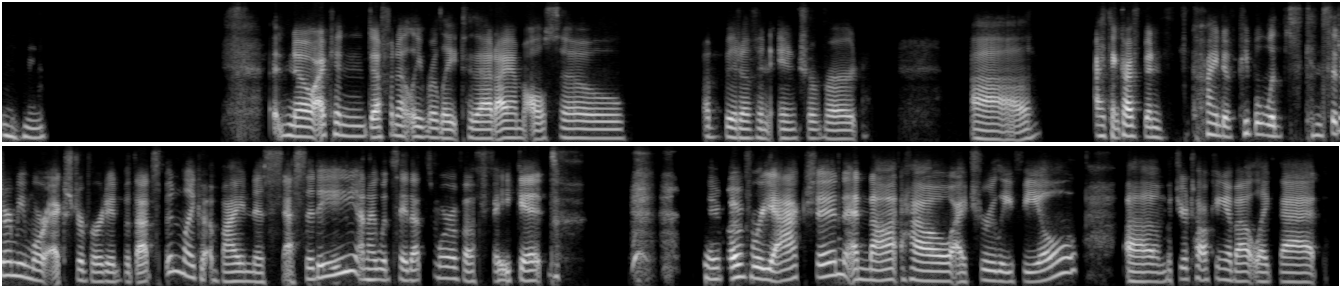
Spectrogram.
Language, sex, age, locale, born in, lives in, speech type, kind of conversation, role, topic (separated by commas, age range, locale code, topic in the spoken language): English, female, 35-39, en-US, United States, United States, conversation, podcast, host, How can you recognize when stress is affecting your mind and body?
